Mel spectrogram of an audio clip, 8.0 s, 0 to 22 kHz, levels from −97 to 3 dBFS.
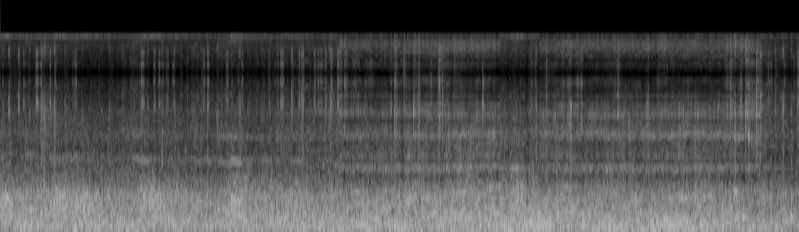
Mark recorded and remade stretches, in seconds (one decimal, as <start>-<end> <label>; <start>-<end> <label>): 0.0-3.4 recorded; 3.4-5.0 remade; 5.0-5.4 recorded; 5.4-7.6 remade; 7.6-8.0 recorded

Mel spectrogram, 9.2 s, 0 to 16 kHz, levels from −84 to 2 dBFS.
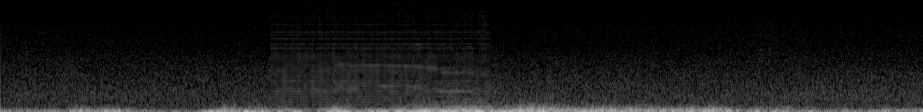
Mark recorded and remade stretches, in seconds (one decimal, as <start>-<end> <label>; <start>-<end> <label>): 0.0-2.7 recorded; 2.7-4.9 remade; 4.9-9.2 recorded

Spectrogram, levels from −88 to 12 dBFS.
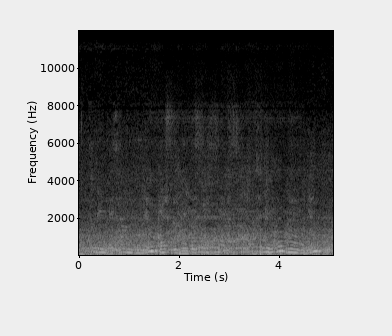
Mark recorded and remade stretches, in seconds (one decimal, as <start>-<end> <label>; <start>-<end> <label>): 0.0-1.4 recorded; 1.4-4.5 remade; 4.5-5.1 recorded

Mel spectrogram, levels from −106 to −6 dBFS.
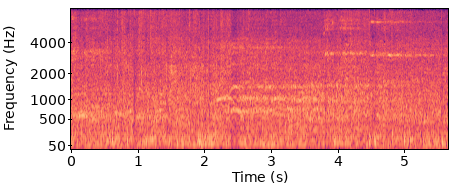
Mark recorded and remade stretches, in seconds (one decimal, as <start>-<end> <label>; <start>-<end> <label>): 0.0-1.3 recorded; 1.3-4.6 remade; 4.6-5.7 recorded

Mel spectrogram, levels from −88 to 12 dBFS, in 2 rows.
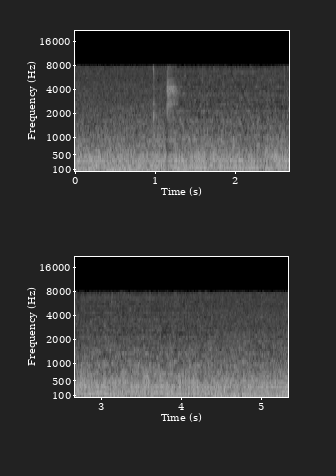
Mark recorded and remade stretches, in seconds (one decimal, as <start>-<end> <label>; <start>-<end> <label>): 0.0-1.2 recorded; 1.2-4.4 remade; 4.4-5.3 recorded

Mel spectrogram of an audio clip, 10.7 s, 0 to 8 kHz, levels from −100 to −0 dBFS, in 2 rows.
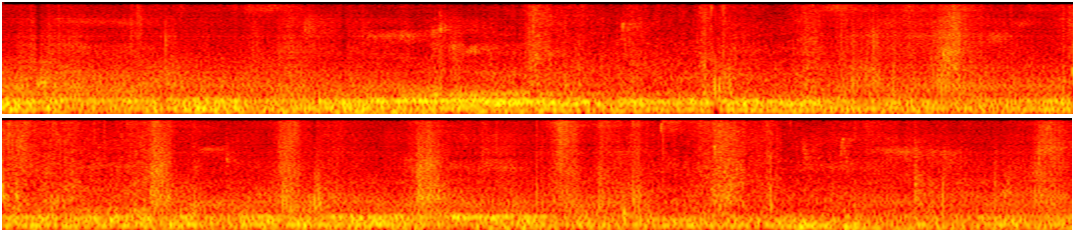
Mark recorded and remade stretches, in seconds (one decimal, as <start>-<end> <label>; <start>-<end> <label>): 0.0-2.4 remade; 2.4-4.1 recorded; 4.1-5.3 remade; 5.3-6.1 recorded; 6.1-8.6 remade; 8.6-9.6 recorded; 9.6-10.7 remade

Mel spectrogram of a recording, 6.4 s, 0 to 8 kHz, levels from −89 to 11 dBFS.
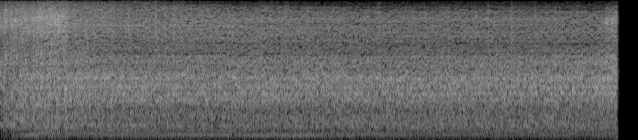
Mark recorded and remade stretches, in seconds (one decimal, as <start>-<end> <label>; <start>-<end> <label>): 0.0-0.8 recorded; 0.8-1.8 remade; 1.8-2.3 recorded; 2.3-6.4 remade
